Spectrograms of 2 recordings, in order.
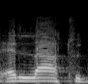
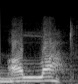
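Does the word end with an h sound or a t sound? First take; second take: t sound; h sound. First: The word ends with a t sound and vowel. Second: The word ends with an h sound. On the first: "durduğumuz zaman ellatu demeyiz" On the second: "Allah diye okuruz"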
